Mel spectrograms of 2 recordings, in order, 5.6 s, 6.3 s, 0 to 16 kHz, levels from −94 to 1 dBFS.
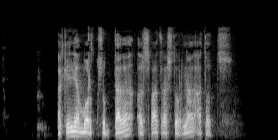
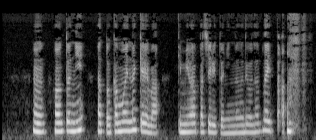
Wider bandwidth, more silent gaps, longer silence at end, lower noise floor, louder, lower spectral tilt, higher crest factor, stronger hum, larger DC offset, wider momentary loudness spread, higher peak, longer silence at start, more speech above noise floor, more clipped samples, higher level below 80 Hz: second, 7.8 kHz vs 11.5 kHz; neither; first, 1.05 s vs 0.25 s; first, under -90 dBFS vs -56 dBFS; about the same, -19 LUFS vs -18 LUFS; about the same, -6.5 dB/octave vs -5.5 dB/octave; about the same, 20 dB vs 16 dB; neither; neither; first, 15 LU vs 10 LU; about the same, 0 dBFS vs -2 dBFS; first, 1.15 s vs 0.65 s; first, over 72 dB vs 39 dB; neither; about the same, -56 dBFS vs -56 dBFS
